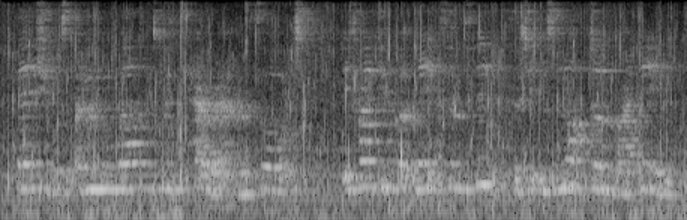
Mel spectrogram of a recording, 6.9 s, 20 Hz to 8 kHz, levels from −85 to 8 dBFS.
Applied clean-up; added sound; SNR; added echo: none; Water / Liquid; 6 dB; reverberation time 0.9 s.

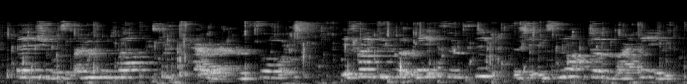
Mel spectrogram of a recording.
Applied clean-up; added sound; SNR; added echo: classical method WPE with log-MMSE.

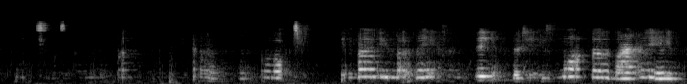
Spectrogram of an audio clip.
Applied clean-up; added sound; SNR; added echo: neural mask model DeepFilterNet 3.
